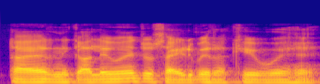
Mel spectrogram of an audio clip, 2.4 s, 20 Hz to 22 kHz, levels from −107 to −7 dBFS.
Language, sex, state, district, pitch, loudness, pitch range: Hindi, male, Rajasthan, Jaipur, 90 Hz, -16 LUFS, 85-95 Hz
